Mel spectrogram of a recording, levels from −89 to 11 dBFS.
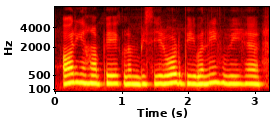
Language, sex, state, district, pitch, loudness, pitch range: Hindi, female, Jharkhand, Garhwa, 235 Hz, -13 LUFS, 230-250 Hz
